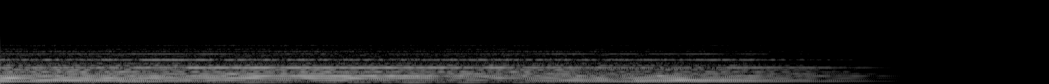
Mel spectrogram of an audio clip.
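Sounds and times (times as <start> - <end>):
synth pads in G: 0.0 - 8.3.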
